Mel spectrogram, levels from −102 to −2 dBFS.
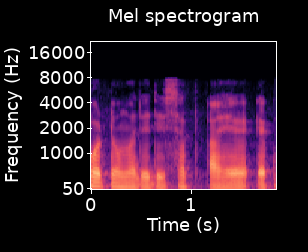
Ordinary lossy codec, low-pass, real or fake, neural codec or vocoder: none; none; fake; codec, 16 kHz, 16 kbps, FunCodec, trained on Chinese and English, 50 frames a second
